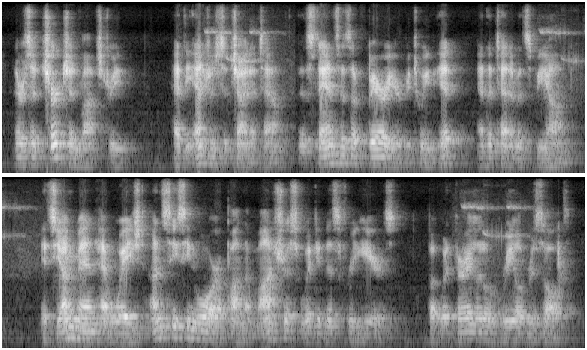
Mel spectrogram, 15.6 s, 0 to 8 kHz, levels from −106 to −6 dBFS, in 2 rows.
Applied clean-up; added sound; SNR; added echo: neural separator model SepFormer DNS4.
